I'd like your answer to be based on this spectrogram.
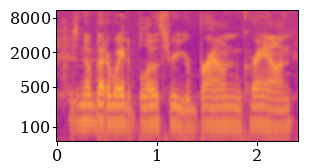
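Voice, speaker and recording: Wry male co-commentator, mid-pitched voice. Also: flat delivery, normal speed, faint music behind. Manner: wry, sarcastic. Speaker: let's play co-commentator. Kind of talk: casual joking banter.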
